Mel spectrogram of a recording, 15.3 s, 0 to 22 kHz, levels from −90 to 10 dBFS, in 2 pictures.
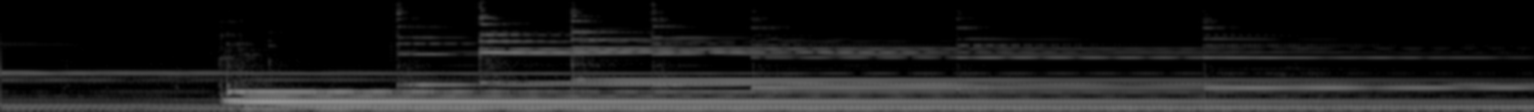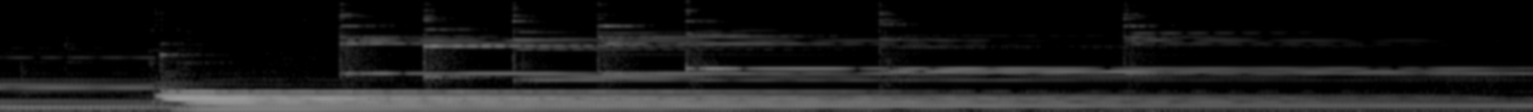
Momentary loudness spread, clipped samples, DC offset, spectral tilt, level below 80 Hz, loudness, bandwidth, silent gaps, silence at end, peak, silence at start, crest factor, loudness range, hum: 20 LU; under 0.1%; under 0.1%; -6 dB/octave; -72 dBFS; -38 LUFS; 16 kHz; none; 0 s; -20 dBFS; 0 s; 20 dB; 12 LU; none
